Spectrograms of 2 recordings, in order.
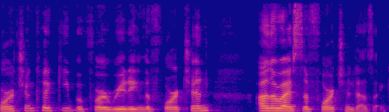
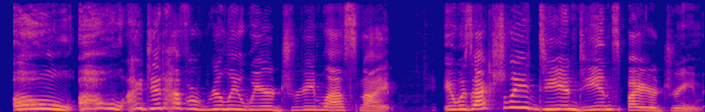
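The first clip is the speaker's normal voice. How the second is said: excited; 8 semitones higher, 7 dB louder than usual. Real, not acted. Sudden memory of dream.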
